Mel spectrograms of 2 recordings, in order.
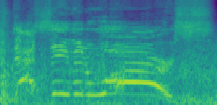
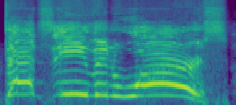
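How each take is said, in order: First: Slow, raised, outraged repeat; incredulous outrage, slowed right down. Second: Even slower, raised outraged repeat; slowest, most outraged take. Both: Real, not acted. Outraged repetition.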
